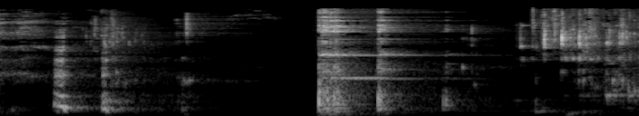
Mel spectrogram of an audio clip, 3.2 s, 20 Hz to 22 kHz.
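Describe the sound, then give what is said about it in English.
An empty clear glass clinks sharply a few times as it is set down and lined up on a hard surface, with short bright knocks in separate bursts and a brief quiet pause between them. “Old 18 is going to be in a clean glass. Not really clean. Clear. Empty.”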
